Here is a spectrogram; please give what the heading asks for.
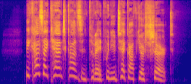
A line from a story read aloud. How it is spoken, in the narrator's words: Chesedek shouted in frustration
